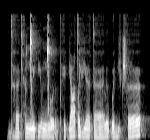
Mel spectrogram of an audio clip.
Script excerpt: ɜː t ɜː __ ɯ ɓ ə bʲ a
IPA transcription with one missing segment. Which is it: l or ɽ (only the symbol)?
l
